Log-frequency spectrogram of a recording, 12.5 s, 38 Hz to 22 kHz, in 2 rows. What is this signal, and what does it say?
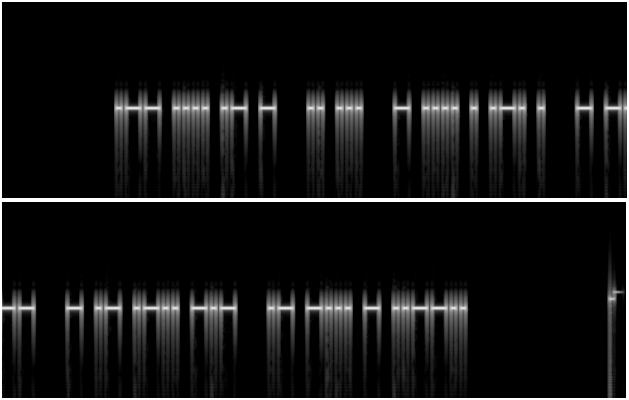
Morse code, heard as a keyed tone, about 25 wpm, 700 Hz. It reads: WHAT IS THERE TO TALK ABT?
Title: Sentences from Top 400 Words and Abbreviations 25wpm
